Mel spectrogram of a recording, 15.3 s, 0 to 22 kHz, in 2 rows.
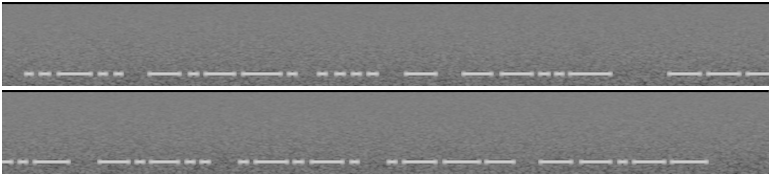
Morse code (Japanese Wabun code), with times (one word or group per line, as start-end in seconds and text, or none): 0.2-6.1 トルヌムヒ
6.7-14.7 スキンヲア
